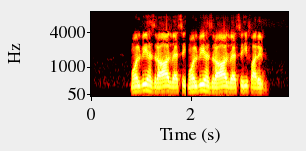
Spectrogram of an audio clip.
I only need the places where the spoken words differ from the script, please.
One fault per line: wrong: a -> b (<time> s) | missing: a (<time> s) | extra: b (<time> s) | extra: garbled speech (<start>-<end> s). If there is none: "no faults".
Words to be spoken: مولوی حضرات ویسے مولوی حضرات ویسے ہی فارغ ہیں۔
no faults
